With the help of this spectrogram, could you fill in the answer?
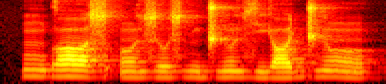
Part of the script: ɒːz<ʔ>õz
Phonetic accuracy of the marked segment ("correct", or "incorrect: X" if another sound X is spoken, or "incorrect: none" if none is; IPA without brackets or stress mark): correct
